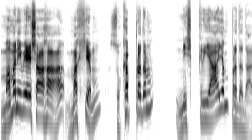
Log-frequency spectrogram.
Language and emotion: Sanskrit, happy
